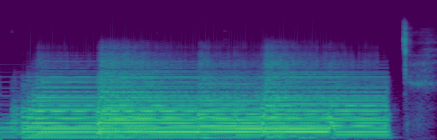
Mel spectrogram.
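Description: A sustained electric guitar chord rings through a Universal Audio UAFX amplifier pedal on its normal setting, with a slightly distorted, chorused tone, restruck a few times, then cut off sharply near the end.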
